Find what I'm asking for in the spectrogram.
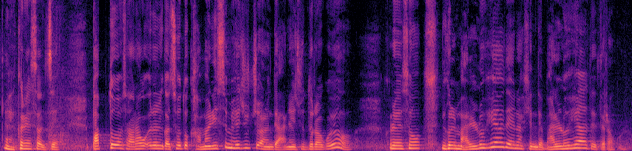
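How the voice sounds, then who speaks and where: Lively woman lecturer acting out quarrels. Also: medium pitch, quick pace, slight background noise. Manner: acts out quarrels in mock voices, frequent "예" fillers. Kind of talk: lively lecture on couples' communication. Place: lecture hall.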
